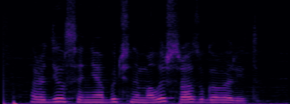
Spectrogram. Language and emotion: Russian, neutral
